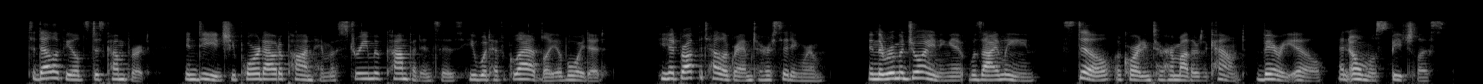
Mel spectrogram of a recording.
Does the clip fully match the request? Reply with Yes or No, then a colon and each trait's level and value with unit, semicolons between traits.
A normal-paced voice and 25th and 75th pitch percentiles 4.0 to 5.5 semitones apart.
Yes: average, 180 wpm; average, 4.3 semitones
